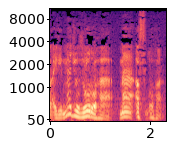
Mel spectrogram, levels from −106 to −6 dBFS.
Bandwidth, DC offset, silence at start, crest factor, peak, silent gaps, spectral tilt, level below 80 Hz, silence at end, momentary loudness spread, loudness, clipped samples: 10.5 kHz; under 0.1%; 0 s; 14 dB; -2 dBFS; none; -7 dB/octave; -44 dBFS; 0.05 s; 11 LU; -15 LUFS; under 0.1%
